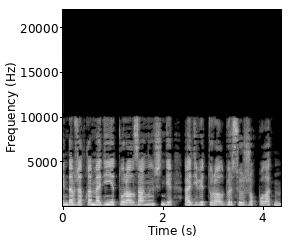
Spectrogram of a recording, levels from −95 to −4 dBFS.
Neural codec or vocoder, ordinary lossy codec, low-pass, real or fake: none; MP3, 48 kbps; 9.9 kHz; real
